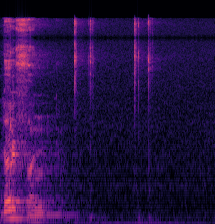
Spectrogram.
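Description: Light computer clicks, two pairs about half a second apart, as the slideshow is advanced to the next slide.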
